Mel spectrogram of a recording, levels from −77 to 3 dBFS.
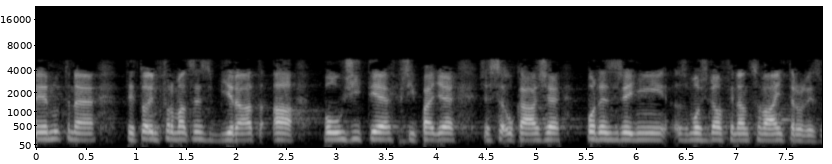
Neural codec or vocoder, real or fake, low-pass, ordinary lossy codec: none; real; 5.4 kHz; none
